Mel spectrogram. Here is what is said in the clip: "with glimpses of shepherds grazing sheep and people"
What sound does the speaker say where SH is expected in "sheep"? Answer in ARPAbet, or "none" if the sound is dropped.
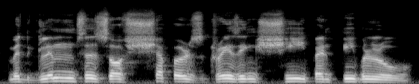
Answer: SH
